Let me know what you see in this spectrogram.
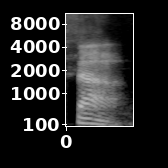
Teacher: So this tongue is touching the bottom of the front teeth, the bottom of the upper front teeth. It's underneath it.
